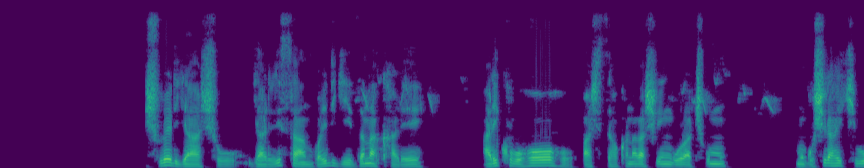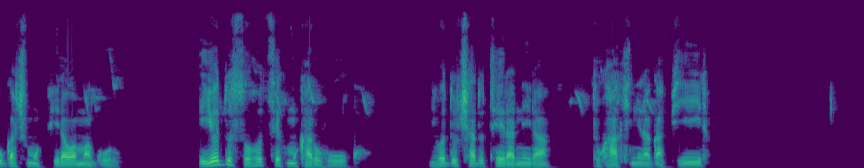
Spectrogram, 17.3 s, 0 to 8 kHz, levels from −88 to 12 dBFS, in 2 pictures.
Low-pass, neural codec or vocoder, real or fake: 7.2 kHz; none; real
